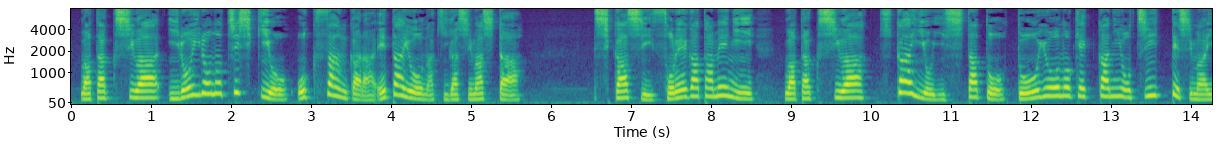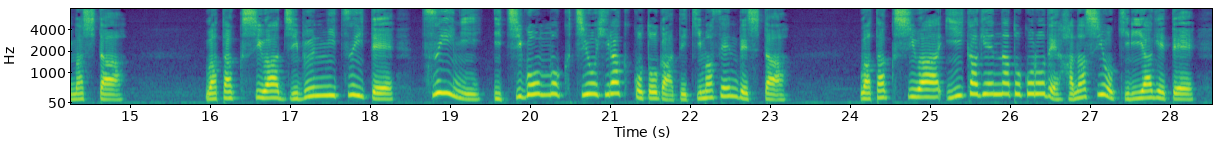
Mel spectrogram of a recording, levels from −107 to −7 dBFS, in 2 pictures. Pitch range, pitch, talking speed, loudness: 175-265 Hz, 210 Hz, 225 characters per minute, -18 LUFS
